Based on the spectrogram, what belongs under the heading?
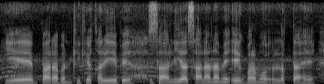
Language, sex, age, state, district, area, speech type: Urdu, male, 18-30, Uttar Pradesh, Lucknow, urban, spontaneous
